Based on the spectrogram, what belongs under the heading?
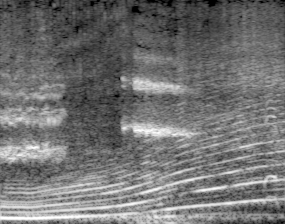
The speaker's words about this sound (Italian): Raccolse il biglietto con uno scatto felino e saltò in sella alla sua moto, partendo su una ruota sola.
